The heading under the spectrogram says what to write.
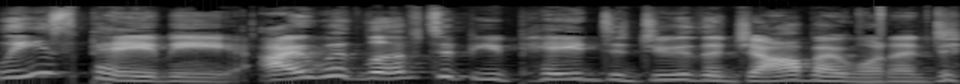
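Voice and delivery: plain

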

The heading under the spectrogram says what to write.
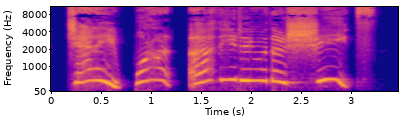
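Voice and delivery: put-on high-pitched, loud Bronx accent. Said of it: "saying in her Bronx accent".

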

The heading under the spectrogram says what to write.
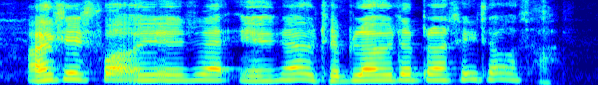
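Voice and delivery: put-on London accent. In a group trading impressions, the speaker follows with a Michael Caine impression. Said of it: "that's not a bad Michael Caine".

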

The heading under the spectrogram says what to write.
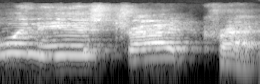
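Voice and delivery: high, sarcastic, needling, provoking tone. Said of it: "me being the sarcastic asshole that I am".

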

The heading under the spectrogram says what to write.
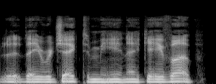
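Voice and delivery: ordinary talk, nothing marked

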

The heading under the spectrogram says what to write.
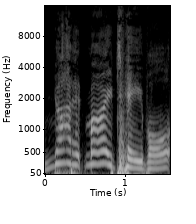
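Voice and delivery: very loud, long drawn-out freak-out scream. Retelling how a DM freaked out at a player, retelling a scream. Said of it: "freaked out and just started screaming like".

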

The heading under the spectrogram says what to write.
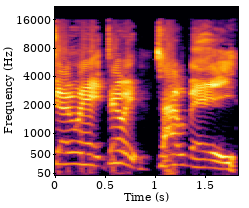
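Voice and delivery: put-on man's shout. Retelling a scene where a man comes up to someone, retelling a man's shout. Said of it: "he's just shouting in his face".

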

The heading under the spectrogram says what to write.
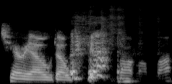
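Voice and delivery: mocking, put-on fake London accent. Mocking people who moved to London recently: imitating a put-on London accent. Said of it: "moved to London for, like, five minutes".

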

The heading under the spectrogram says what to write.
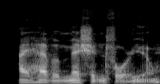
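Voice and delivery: put-on serious whisper. Retelling how a colleague came up and whispered a request: imitating a serious whisper. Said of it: "whispers in my ear, like, super seriously".

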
